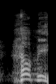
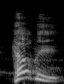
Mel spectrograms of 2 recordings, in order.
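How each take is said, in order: First: Loud pleading cry for help; mock cry for help. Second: Louder, higher cry for help. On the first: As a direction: yell for help, playing beaten. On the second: Pretend. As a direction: really yell for help. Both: Pretend beaten man crying out.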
